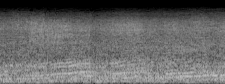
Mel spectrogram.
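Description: Mini cars accelerate hard at the Fayette County fall derby, a loud, continuous roar of several engines with rising whine and broad rushing noise that holds steady across the whole stretch, close by, with no voices.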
